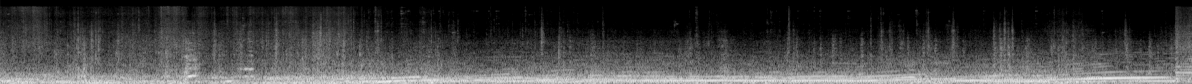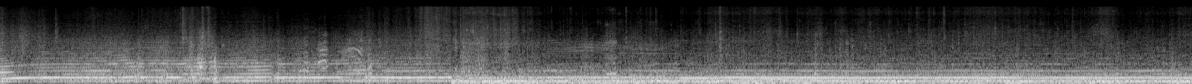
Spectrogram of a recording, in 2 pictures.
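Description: Toyota Supra drift car's engine heard from inside the cabin, revs rising and falling repeatedly as the car drifts on ice, then held at a steady high pitch through the second half.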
